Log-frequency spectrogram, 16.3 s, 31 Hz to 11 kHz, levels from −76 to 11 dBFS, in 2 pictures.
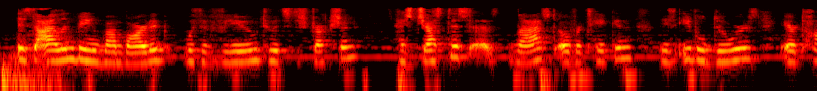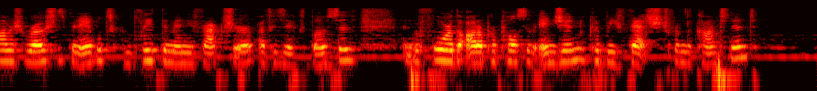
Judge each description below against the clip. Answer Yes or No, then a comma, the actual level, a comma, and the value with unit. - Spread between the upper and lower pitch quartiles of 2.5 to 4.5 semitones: Yes, average, 4.2 semitones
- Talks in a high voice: Yes, high, 220 Hz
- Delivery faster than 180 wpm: No, average, 160 wpm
